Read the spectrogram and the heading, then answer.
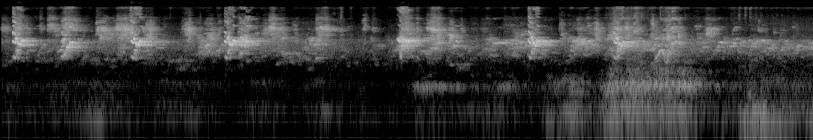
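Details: A tame pet cockatiel gives bright, chirpy whistled calls in short bursts roughly every second.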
